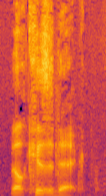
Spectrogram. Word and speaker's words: Melchizedek: Melchizedek. Melchizedek. Yeah. Melchizedek. Yeah. I don't know. I didn't even know what I was going to get 5 points on. It was just motivation. I am. Yeah. So Melchizedek is a biblical character as well, in the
